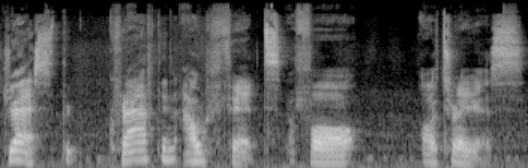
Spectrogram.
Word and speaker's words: Atreus: Craft an outfit for Atreus, which I almost said Odorous, but then I'm like, wait, I played this game. I remember how they say his name.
